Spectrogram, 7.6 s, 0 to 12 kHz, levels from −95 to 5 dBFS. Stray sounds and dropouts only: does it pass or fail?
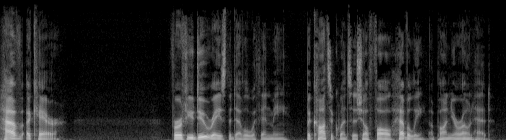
pass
